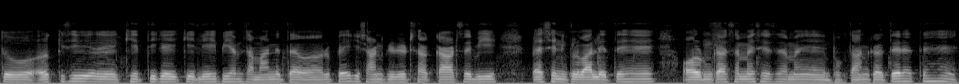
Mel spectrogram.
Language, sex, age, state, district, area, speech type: Hindi, male, 30-45, Uttar Pradesh, Lucknow, rural, spontaneous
